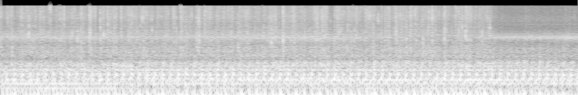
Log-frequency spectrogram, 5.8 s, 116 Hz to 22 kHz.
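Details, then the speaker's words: 1993 Brastemp Mondial rotativa washing machine running program 30 with clothes at low water level: steady whirring drone with rhythmic rub two or three times a second; owner says the noise is from the shaft seal (retentor), normal and will stop with time. "e a gente esse barulho esse em que vocês ajudando é o retentor é normal com o tempo esse barulho ele vai parar porque como a mecânica dela é norma retentor é novo essas coisas"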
